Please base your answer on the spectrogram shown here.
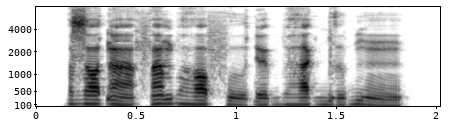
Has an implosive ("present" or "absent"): present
